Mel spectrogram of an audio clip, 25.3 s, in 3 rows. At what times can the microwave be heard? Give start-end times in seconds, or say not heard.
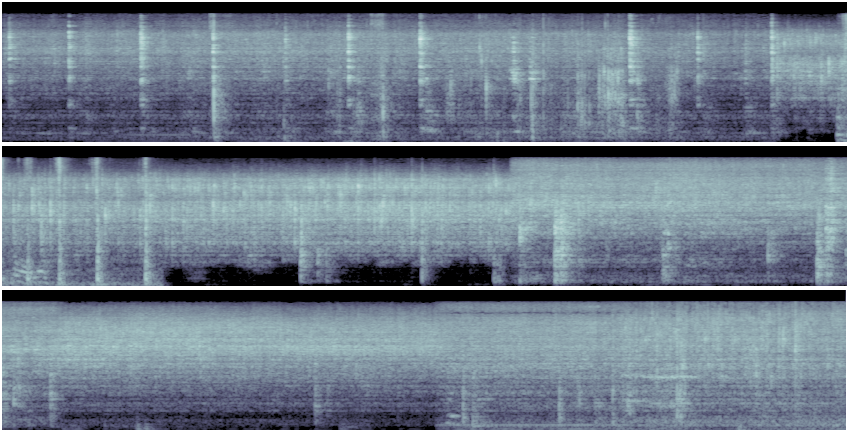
not heard.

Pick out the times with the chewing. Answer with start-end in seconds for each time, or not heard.
3.2-6.8, 22.6-25.3.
